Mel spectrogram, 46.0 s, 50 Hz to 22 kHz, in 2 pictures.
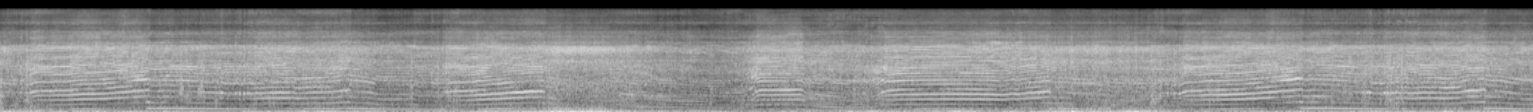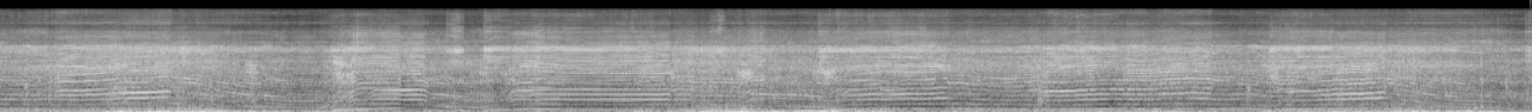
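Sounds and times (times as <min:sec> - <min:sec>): mini-bike engine revving: 0:00.0 - 0:45.9
wind rumble on microphone: 0:11.6 - 0:18.8, 0:23.9 - 0:28.2, 0:32.2 - 0:37.8.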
